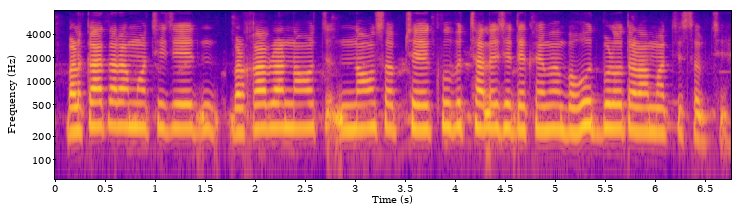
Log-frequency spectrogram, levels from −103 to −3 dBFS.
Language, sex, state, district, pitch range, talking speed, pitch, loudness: Angika, female, Bihar, Bhagalpur, 245-265 Hz, 185 wpm, 255 Hz, -19 LUFS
